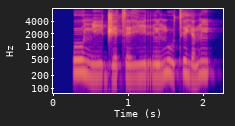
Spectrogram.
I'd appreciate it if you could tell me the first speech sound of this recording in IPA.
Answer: oː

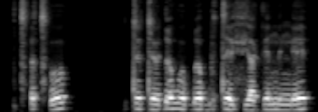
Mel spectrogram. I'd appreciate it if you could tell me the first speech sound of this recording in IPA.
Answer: t͡sʼ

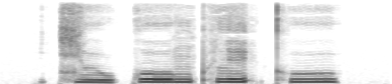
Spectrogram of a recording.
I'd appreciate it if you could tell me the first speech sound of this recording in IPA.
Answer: t͡ɕ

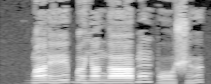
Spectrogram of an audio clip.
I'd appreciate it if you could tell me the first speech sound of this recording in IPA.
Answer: ɡ͡b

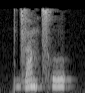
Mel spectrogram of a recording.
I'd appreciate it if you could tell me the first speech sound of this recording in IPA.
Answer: d͡z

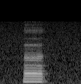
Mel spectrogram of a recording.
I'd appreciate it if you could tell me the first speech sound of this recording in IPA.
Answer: ɐ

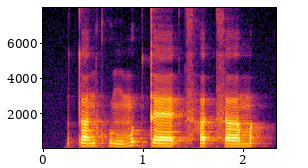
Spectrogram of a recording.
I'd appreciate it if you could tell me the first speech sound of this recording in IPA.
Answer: t̪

